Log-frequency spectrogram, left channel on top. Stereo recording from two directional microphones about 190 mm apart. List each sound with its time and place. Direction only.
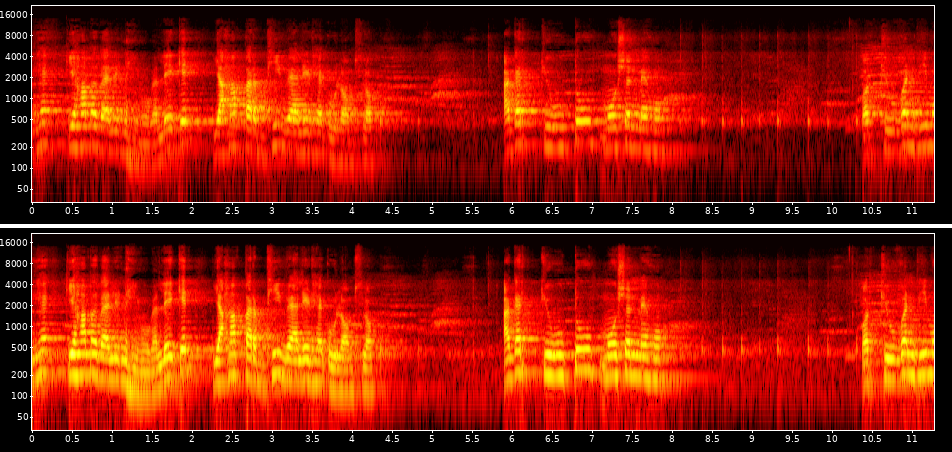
0.4 s a man's voice: 55° right (ahead or behind)
5.9 s a man's voice: 45° right (ahead or behind)
10.3 s a man's voice: 45° right (ahead or behind)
